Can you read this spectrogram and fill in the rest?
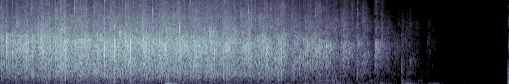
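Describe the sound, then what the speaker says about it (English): Audience applause at a school academic awards assembly, sustained steady clapping from a large crowd that gradually thins and fades out into silence near the end. "Can you give a round of applause for Academic A+ winners?"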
